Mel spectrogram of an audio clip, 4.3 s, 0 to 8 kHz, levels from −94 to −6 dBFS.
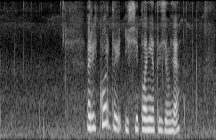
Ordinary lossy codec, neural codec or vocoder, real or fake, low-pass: none; none; real; none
